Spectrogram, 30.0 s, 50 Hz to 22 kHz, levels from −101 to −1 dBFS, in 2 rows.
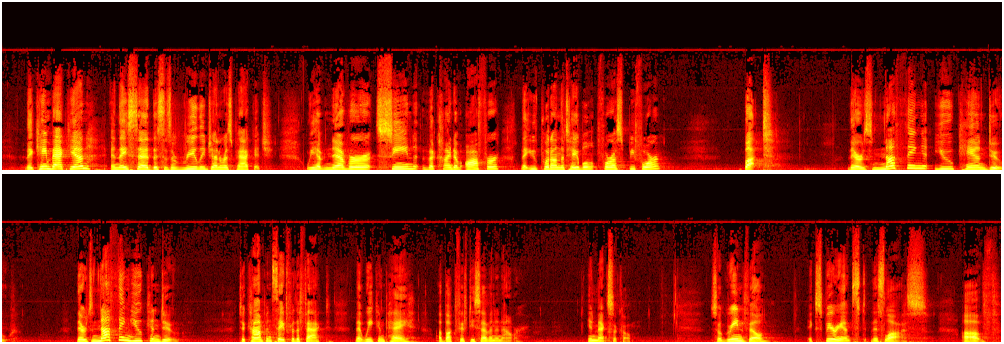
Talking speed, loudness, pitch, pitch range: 125 wpm, -22 LUFS, 230 Hz, 200-250 Hz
